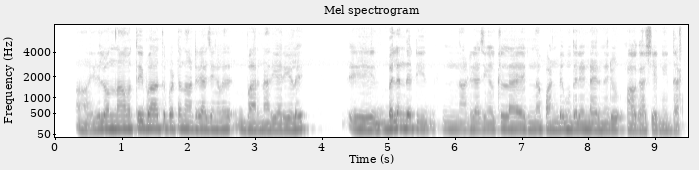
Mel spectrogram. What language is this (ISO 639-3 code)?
mal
